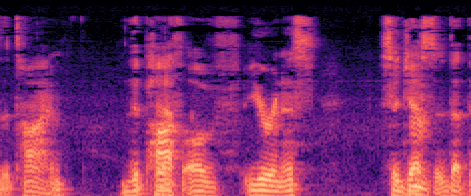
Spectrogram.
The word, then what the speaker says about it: Uranus: The last planet they knew was Uranus. – Yeah. – Is that how it's pronounced? – Yeah, I believe that's the perfectly accepted version of the pronunciation.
